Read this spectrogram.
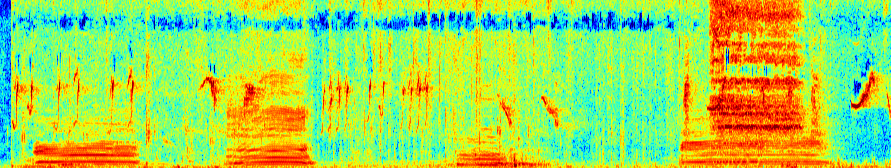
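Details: ['Tame village cattle herded in a line across a wooden bridge along a rice-field path toward grass; long, deep harmonic moos of about a second each, four separated calls with quieter pauses, faint high chirps between.']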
